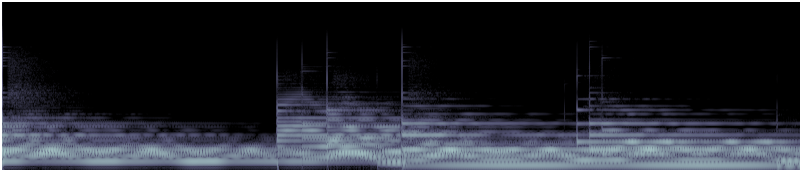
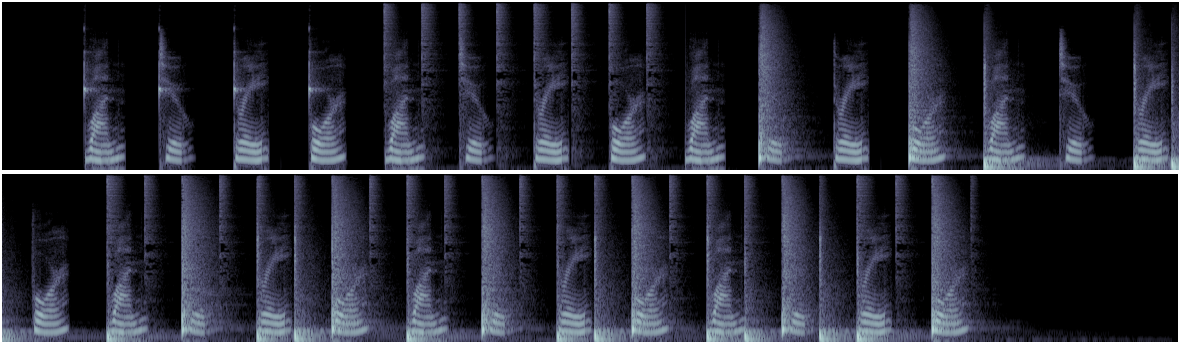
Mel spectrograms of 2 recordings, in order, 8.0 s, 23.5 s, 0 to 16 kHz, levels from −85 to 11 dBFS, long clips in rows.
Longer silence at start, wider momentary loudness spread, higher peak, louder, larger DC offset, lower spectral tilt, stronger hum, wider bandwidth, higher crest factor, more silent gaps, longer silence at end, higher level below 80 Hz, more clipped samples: second, 0 s vs 0.8 s; second, 5 LU vs 15 LU; second, -6 dBFS vs 0 dBFS; about the same, -24 LUFS vs -23 LUFS; neither; first, -11.5 dB/octave vs -5.5 dB/octave; neither; second, 5.4 kHz vs 16 kHz; second, 16 dB vs 24 dB; second, none vs 1.31-1.55 s, 2.06-2.31 s, 2.81-3.06 s, 3.56-3.81 s, 7.39-7.56 s, 8.79-9.06 s; second, 0 s vs 2.05 s; about the same, -34 dBFS vs -30 dBFS; neither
